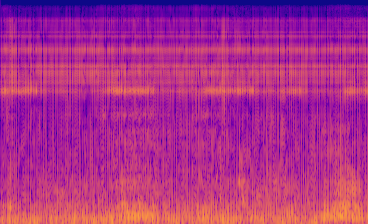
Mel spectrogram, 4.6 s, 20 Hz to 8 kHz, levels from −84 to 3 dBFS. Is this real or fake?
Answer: fake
